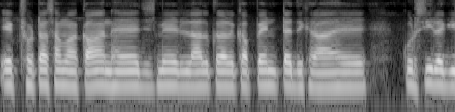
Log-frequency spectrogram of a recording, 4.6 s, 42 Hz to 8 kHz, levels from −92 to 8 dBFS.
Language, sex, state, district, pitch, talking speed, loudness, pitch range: Hindi, male, Chhattisgarh, Bilaspur, 145 Hz, 210 wpm, -18 LUFS, 140-150 Hz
